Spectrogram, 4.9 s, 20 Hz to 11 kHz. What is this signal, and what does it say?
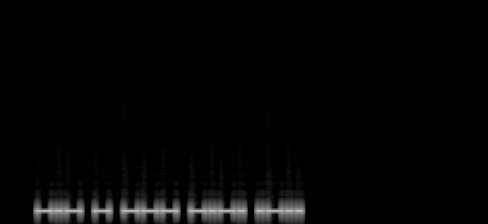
Morse code, heard as a keyed tone, about 25 wpm, 700 Hz. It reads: KTOCL
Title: Code Groups - 5 Letters - 25wpm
